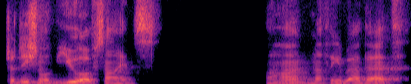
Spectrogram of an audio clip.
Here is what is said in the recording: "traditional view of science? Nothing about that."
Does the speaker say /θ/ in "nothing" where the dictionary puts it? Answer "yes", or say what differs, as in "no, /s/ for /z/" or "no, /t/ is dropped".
yes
